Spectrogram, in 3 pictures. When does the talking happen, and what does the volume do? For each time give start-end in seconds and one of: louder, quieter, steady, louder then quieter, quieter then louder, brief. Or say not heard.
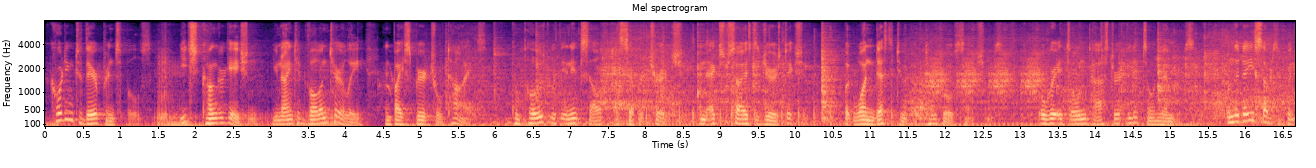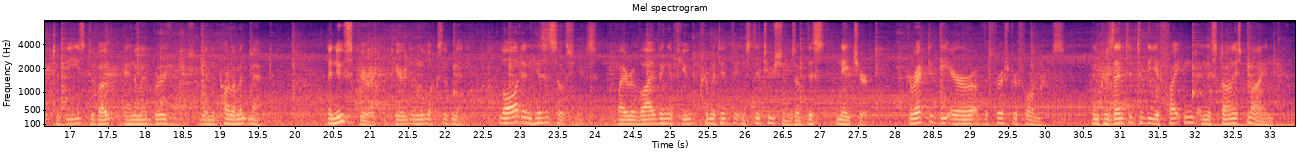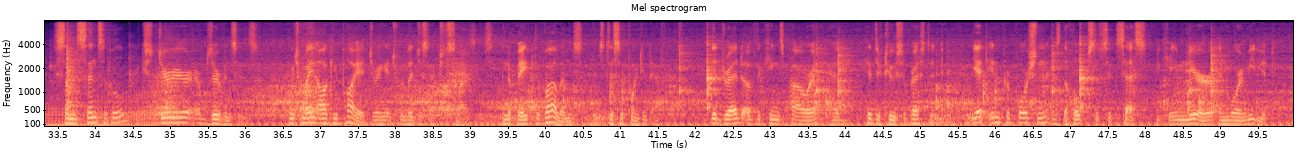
0.1-19.7 steady
20.4-49.8 steady.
